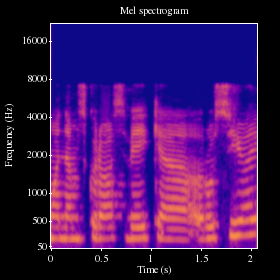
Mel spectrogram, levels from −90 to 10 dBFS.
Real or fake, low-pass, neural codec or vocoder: real; 7.2 kHz; none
